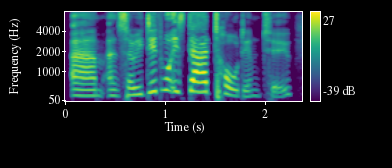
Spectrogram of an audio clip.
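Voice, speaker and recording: A woman hosting a children's storytime, telling a tale informally in simple, animated explanations. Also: medium pitch, normal speed, no echo, lo-fi sound. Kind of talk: informal storytelling to a puppet dog.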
